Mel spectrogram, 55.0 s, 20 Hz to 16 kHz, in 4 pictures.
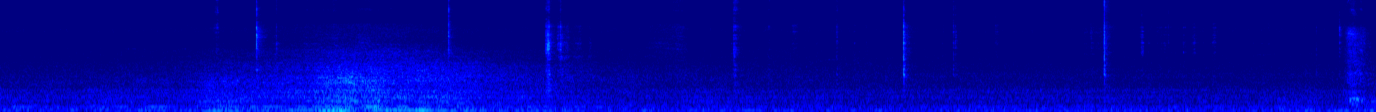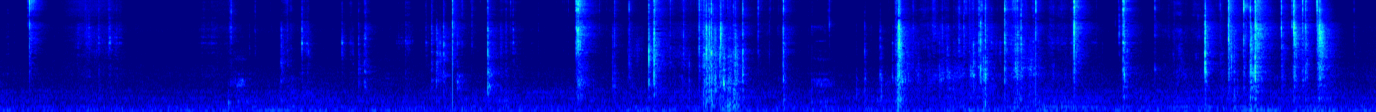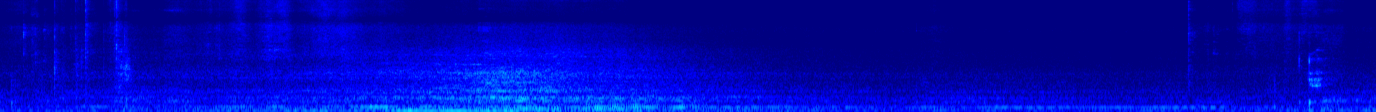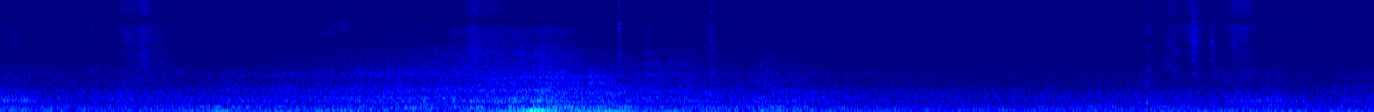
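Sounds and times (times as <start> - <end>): packaging handling clicks: 16.6 - 21.8, 22.4 - 28.8
packaging crackling: 16.6 - 28.9.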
